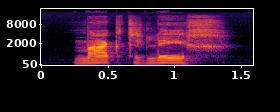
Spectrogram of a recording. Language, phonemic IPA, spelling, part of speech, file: Dutch, /ˈmakt ˈlex/, maakt leeg, verb, Nl-maakt leeg.ogg
- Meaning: inflection of leegmaken: 1. second/third-person singular present indicative 2. plural imperative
